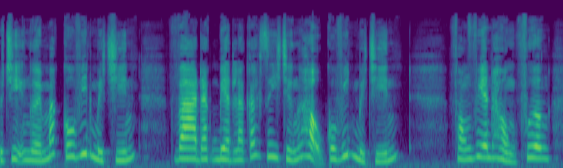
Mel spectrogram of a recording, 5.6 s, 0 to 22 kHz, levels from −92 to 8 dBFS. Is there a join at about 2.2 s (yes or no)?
no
